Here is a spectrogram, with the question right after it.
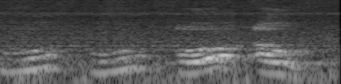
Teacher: इनका उच्चारण करने पर हमारे ओष्ठ वृत्त की तरह गोल हो जाते हैं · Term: वृत्ताकार स्वर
